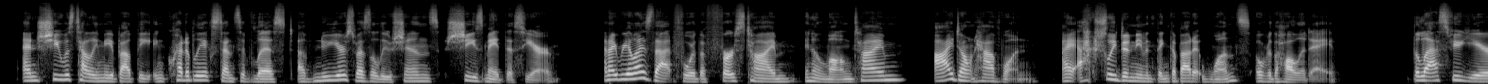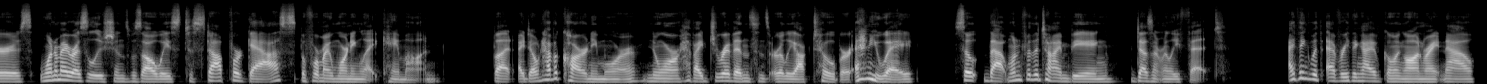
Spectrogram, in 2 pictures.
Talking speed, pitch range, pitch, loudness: 200 wpm, 130-180 Hz, 145 Hz, -19 LUFS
